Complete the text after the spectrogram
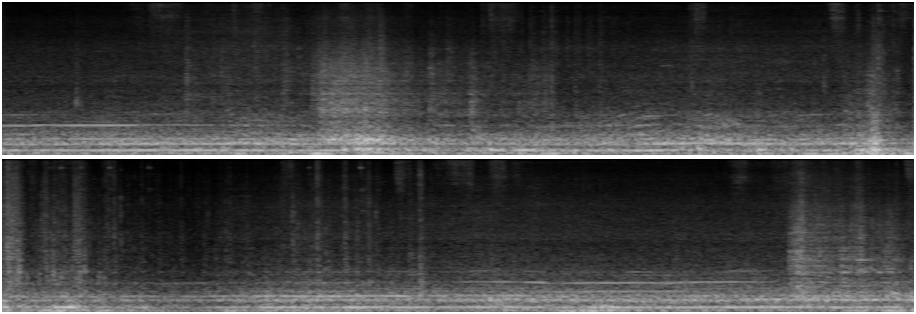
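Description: A heavy diesel engine hums steadily from inside a cab.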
